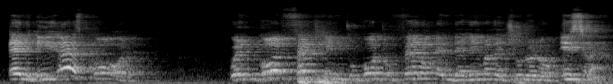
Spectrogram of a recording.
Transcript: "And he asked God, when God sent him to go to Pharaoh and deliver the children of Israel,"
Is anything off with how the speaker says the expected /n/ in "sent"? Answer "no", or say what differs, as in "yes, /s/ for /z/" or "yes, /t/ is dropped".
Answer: yes, /l/ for /n/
